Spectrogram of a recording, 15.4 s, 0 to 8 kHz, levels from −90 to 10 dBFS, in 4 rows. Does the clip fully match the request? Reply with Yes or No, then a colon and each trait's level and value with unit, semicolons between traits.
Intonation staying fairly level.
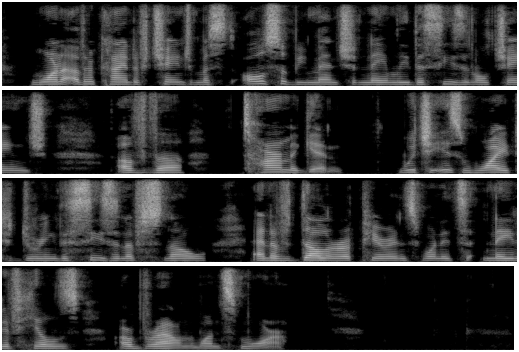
Yes: narrow, 2.1 semitones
